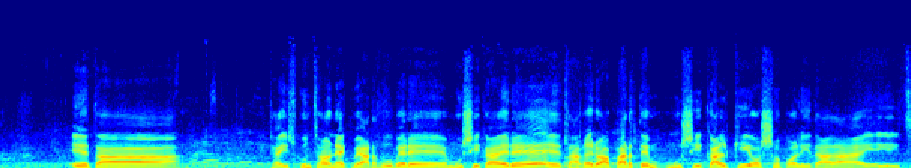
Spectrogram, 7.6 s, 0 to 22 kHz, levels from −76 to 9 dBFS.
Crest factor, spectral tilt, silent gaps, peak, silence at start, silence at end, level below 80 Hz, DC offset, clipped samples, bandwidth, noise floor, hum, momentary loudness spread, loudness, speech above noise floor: 16 dB; -4.5 dB/octave; none; -2 dBFS; 0 s; 0 s; -48 dBFS; under 0.1%; under 0.1%; 16 kHz; -39 dBFS; none; 10 LU; -17 LUFS; 22 dB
